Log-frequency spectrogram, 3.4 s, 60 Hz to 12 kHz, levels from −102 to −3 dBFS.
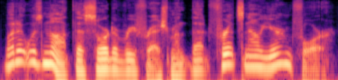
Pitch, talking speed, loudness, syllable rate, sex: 135 Hz, 230 wpm, -16 LUFS, 4.9 syllables/s, male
